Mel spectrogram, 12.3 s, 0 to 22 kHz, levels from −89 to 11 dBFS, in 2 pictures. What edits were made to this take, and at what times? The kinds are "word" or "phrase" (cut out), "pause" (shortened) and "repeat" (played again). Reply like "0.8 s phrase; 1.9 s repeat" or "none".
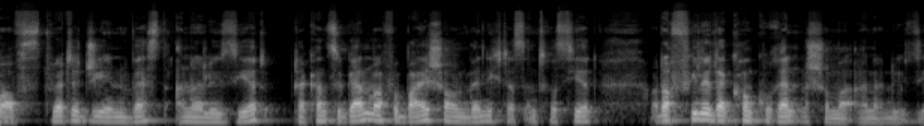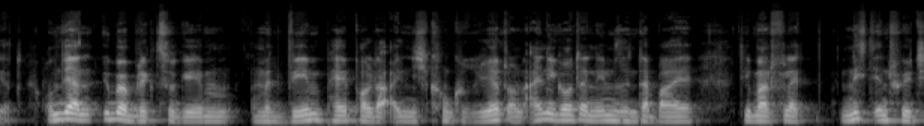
6.4 s pause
